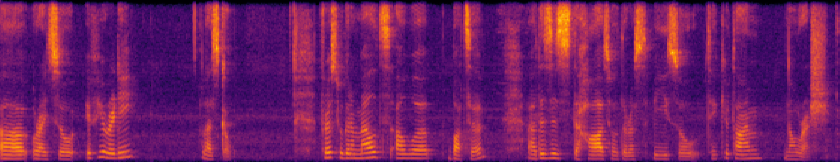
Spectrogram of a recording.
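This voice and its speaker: The speaker has a non-native accent and goes at a fairly slow pace. Long pauses come often. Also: woman, medium pitch for a woman, ordinary pitch variation. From Uzbekistan. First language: not English. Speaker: cooking YouTuber. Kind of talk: cooking tutorial. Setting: home kitchen. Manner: hesitant, many fillers.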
